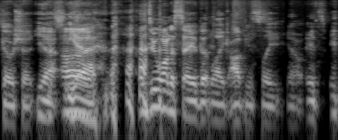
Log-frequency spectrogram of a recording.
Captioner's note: laughs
